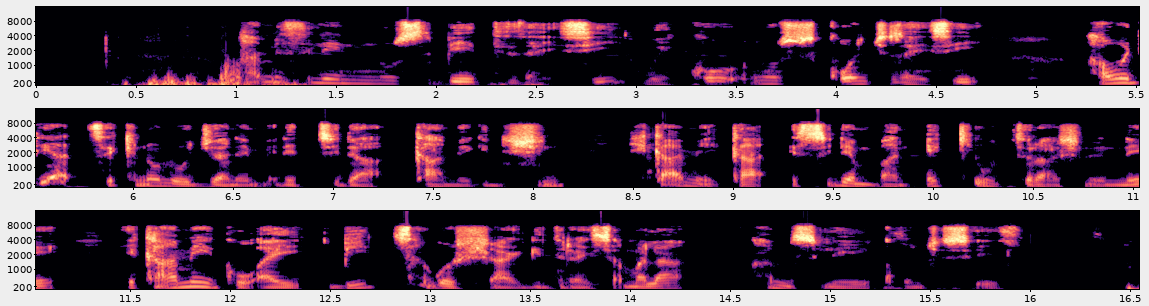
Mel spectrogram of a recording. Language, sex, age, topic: Gamo, male, 25-35, agriculture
